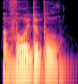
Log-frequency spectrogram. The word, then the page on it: avoidable: British English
